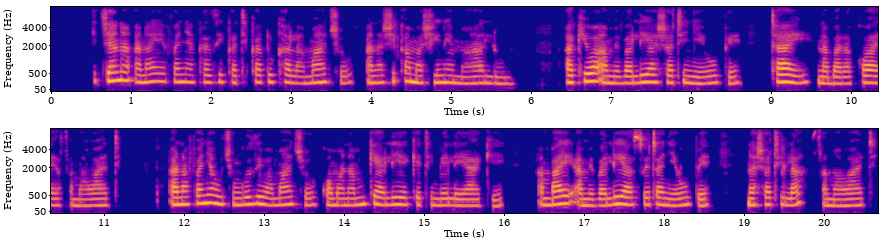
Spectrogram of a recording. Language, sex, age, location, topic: Swahili, female, 25-35, Kisii, health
